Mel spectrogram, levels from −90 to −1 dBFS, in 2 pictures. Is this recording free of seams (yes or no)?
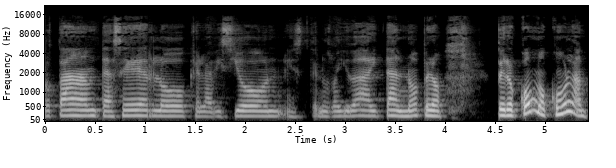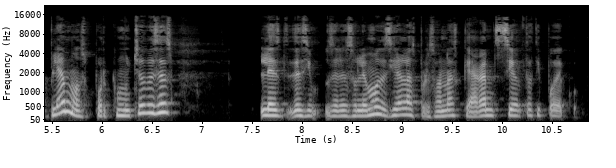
yes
